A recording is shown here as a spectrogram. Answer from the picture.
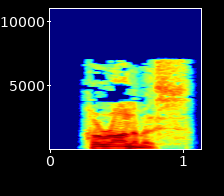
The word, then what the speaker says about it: Hieronymus: Is that Hieronymus?" Bosch said. "Rhymes with anonymous."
